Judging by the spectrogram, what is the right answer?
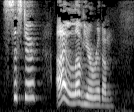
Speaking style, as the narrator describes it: She called out

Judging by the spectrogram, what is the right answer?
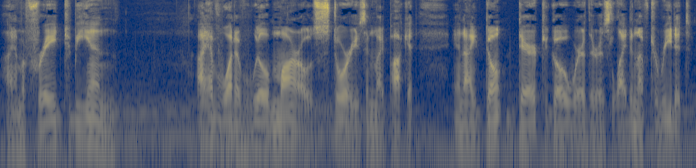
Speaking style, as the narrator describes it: the journalist replied, with a drear autumnal cadence in his speech, like the moan of a leaf-laden wind

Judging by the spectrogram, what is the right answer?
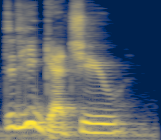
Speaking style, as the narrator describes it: Moody growled

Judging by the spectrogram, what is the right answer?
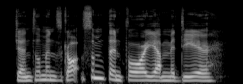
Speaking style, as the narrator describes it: Seamus said briskly

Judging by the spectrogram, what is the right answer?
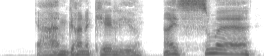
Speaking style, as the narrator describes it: he said in a tired, weak voice

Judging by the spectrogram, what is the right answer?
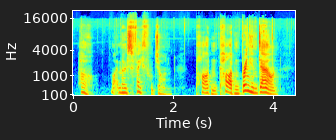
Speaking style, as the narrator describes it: cried the king

